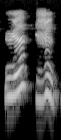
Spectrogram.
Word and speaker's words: jus: هنا ايضا بالنسبه لو جو كنكتبوها باس في اخر الكلمه ولكن لا تنطق le jus.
